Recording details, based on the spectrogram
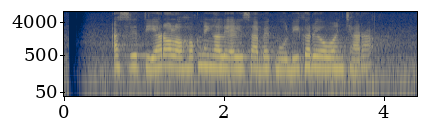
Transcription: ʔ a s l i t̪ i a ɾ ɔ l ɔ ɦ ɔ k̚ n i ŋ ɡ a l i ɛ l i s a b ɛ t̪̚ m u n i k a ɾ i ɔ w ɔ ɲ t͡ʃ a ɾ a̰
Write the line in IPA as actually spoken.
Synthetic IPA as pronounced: ʔ a s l i t̪ i a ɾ ɔ l ɔ ɦ ɔ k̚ n i ŋ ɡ a l i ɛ l i s a b ɛ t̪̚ m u d i k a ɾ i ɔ w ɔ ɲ t͡ʃ a ɾ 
